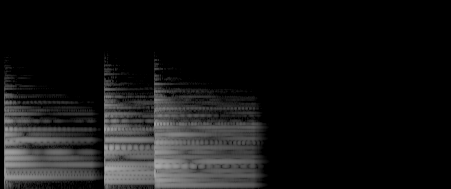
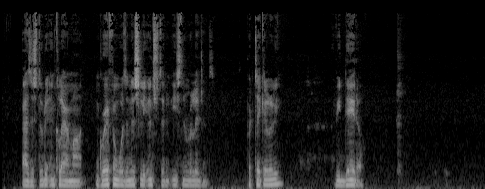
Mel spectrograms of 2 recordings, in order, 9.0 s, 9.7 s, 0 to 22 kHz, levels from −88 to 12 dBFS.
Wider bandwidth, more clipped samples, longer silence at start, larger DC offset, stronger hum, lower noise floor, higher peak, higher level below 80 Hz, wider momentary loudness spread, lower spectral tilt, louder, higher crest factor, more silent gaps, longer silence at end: second, 6.2 kHz vs 17 kHz; neither; second, 0.05 s vs 0.45 s; neither; neither; about the same, -62 dBFS vs -65 dBFS; about the same, -10 dBFS vs -8 dBFS; second, -70 dBFS vs -54 dBFS; first, 22 LU vs 18 LU; about the same, -5 dB/octave vs -4 dB/octave; about the same, -29 LUFS vs -29 LUFS; about the same, 22 dB vs 24 dB; neither; first, 3.9 s vs 1.7 s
